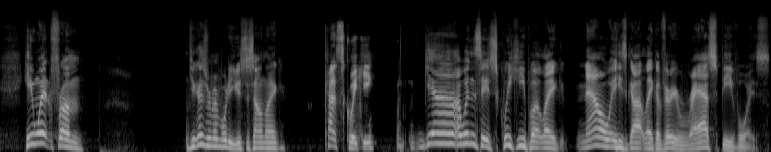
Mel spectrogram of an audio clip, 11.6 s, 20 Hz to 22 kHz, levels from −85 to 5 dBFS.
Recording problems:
none

